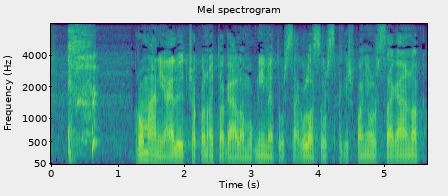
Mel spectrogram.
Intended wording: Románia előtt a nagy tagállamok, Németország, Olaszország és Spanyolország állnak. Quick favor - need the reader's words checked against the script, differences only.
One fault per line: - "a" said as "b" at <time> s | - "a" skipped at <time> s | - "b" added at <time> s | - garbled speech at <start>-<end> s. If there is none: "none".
- "csak" added at 2.0 s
